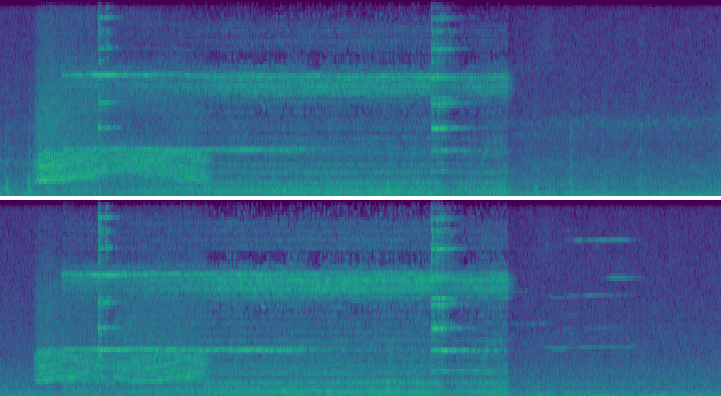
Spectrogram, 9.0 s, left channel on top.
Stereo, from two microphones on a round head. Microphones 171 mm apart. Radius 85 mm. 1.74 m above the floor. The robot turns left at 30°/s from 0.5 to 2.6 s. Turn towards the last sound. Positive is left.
turn(degrees=-115)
